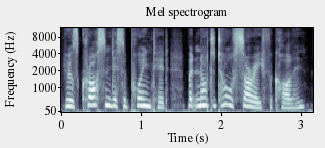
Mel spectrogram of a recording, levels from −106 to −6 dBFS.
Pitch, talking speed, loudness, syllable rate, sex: 245 Hz, 230 wpm, -18 LUFS, 6.2 syllables/s, female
